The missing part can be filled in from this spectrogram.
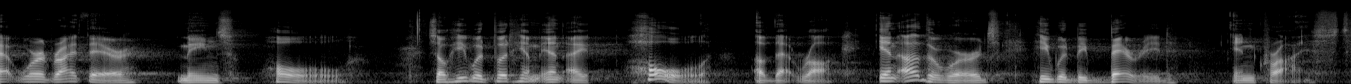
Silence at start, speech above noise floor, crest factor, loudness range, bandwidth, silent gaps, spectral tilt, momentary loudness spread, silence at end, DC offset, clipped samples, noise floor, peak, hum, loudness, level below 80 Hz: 0 s; 29 dB; 22 dB; 3 LU; 13.5 kHz; none; -5.5 dB/octave; 15 LU; 0 s; under 0.1%; under 0.1%; -53 dBFS; -2 dBFS; none; -24 LUFS; -58 dBFS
